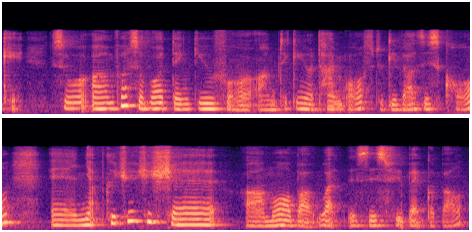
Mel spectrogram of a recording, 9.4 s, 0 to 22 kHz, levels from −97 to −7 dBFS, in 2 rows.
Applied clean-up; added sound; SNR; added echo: none; none; none; none.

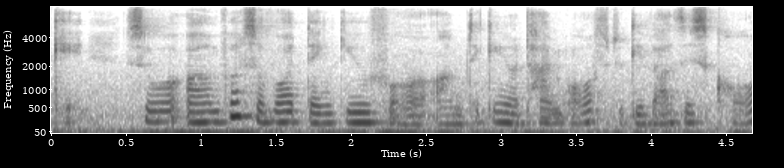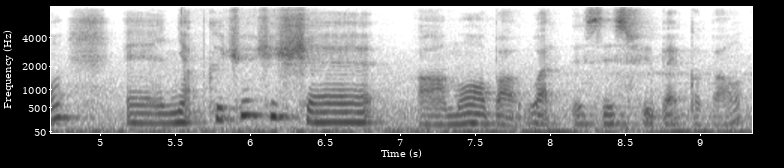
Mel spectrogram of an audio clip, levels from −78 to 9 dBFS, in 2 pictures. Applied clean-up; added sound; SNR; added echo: none; Subway, metro, underground; 5 dB; none.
